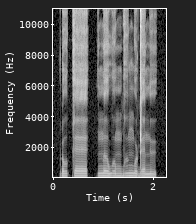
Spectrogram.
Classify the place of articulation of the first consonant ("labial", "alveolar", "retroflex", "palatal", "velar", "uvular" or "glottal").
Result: retroflex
